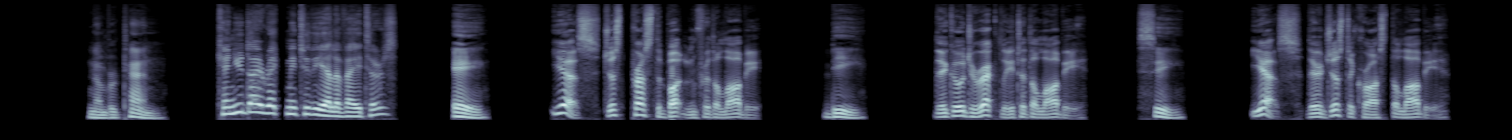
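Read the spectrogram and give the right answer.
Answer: C: Yes, they're just across the lobby.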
